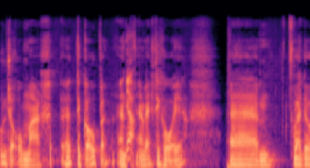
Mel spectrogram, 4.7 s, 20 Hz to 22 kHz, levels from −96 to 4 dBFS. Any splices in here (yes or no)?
yes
